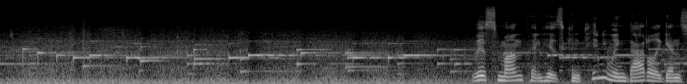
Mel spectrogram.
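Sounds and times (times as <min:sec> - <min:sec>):
ice cream truck jingle on city streets: 0:00.0 - 0:06.8
speech: 0:04.7 - 0:06.8.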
